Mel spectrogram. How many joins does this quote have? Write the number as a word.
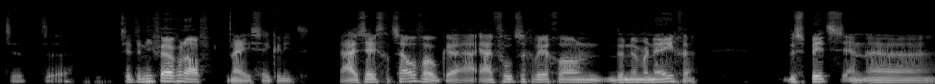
one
